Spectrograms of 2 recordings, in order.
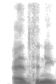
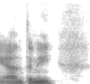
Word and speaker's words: Anthony: I've only ever first heard the H being pronounced when I moved to Canada, and some people were saying Anthony. And I'm like, what are you talking about? – I think in the Queen's English, she says TH.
